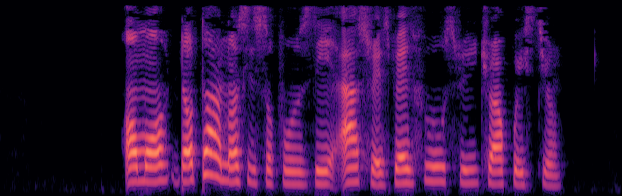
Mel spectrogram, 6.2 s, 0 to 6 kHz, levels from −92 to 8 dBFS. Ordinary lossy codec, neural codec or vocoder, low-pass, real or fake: MP3, 32 kbps; none; 5.4 kHz; real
